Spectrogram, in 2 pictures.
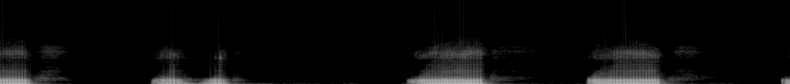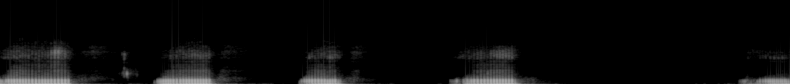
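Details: French Bulldog puppy snoring while sleeping, a long run of about ten gravelly, grunting snores, some short and doubled, others drawn out, coming every one to two seconds, with a faint whistle in one breath.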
